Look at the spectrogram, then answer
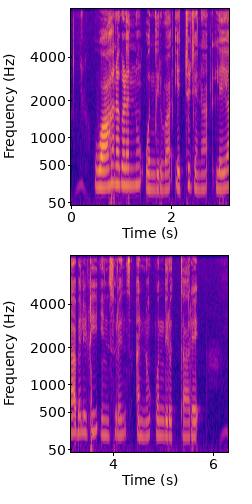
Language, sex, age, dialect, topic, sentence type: Kannada, female, 18-24, Mysore Kannada, banking, statement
